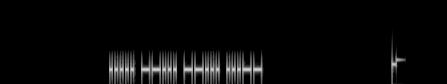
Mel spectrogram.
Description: Morse code, heard as a keyed tone, about 44 wpm, 700 Hz. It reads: 5773
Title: Common Cut Numbers - 4-Digit 45wpm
